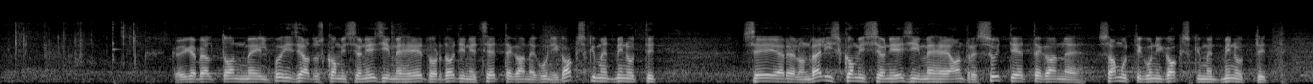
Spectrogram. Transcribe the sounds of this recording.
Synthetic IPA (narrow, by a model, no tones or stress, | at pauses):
kɤjɡ̥e̞peɑlt̪ːˑo̞nme̞jlpɤɦiseɑd̪usko̞misio̞nʲie̞s̬ʲime̞ɦeeːd̪uɑrd̪o̞d̪ʲinet̪se̞t̪ːe̞kɑnːe̞kunʲikɑkskyme̞nd̪minut̪ːˑit̪ˑː | se̞ːjæɾe̞lo̞nvælʲisko̞misːio̞nʲie̞s̬ʲime̞ɦe̞ɑnd̪re̞sːut̪ʲːˑie̞t̪ːe̞kɑnːe̞sɑmut̪ˑːikunʲikɑkskymːe̞nd̪̥minut̪ːˑit̪ːˑ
